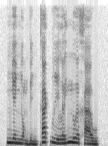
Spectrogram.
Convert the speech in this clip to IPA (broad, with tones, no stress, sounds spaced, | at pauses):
ɲ ɛ˧ ɲ ɔ˨˩ m ɗ i˨˩˨ ŋ k a˦˥ k̚ v i˧ l ə˧˥ j n u˧ ə̯ x a˨˩ w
